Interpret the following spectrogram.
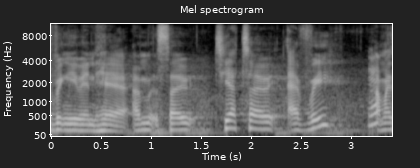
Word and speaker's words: Tietoevry: So, Tietoevry, Yeah. am I saying it right? Yeah, Terrible perfectly. with all the Nordic pronunciations.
